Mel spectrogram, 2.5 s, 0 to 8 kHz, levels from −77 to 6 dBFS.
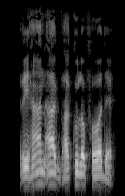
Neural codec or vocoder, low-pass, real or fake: none; 7.2 kHz; real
